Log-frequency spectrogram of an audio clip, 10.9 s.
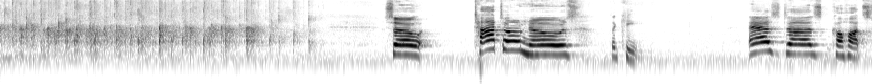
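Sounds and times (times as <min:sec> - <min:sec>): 
audience applause: 0:00.0 - 0:04.0
speech: 0:04.9 - 0:05.4, 0:06.0 - 0:08.1, 0:09.4 - 0:10.8.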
